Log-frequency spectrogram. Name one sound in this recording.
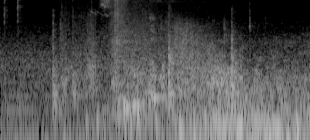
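A hatch opens with a whoosh.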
